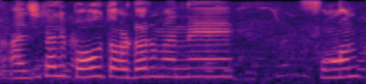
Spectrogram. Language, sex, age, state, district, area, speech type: Odia, female, 18-30, Odisha, Koraput, urban, spontaneous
